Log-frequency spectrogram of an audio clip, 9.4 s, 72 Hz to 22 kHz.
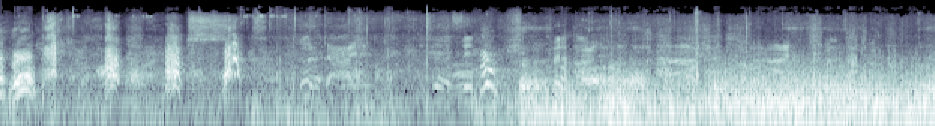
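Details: Dog barking during protection training at LA Harde Hond K-9 Academie, which trains Cane Corso, Presa Canario and Pitbull dogs; four sharp, loud barks come in the first two and a half seconds, then talking and a steady rushing noise.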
